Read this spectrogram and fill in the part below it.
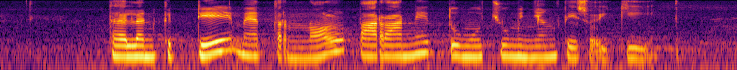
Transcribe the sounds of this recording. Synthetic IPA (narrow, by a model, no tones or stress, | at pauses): d̪̥a̤lanɡ̥ə̤ɖ̥emɛt̪ə̰rnɔlpaɾanet̪umud̥ʒ̥ṳməɲəŋd̪̥e̤sɔ̰ʔiki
